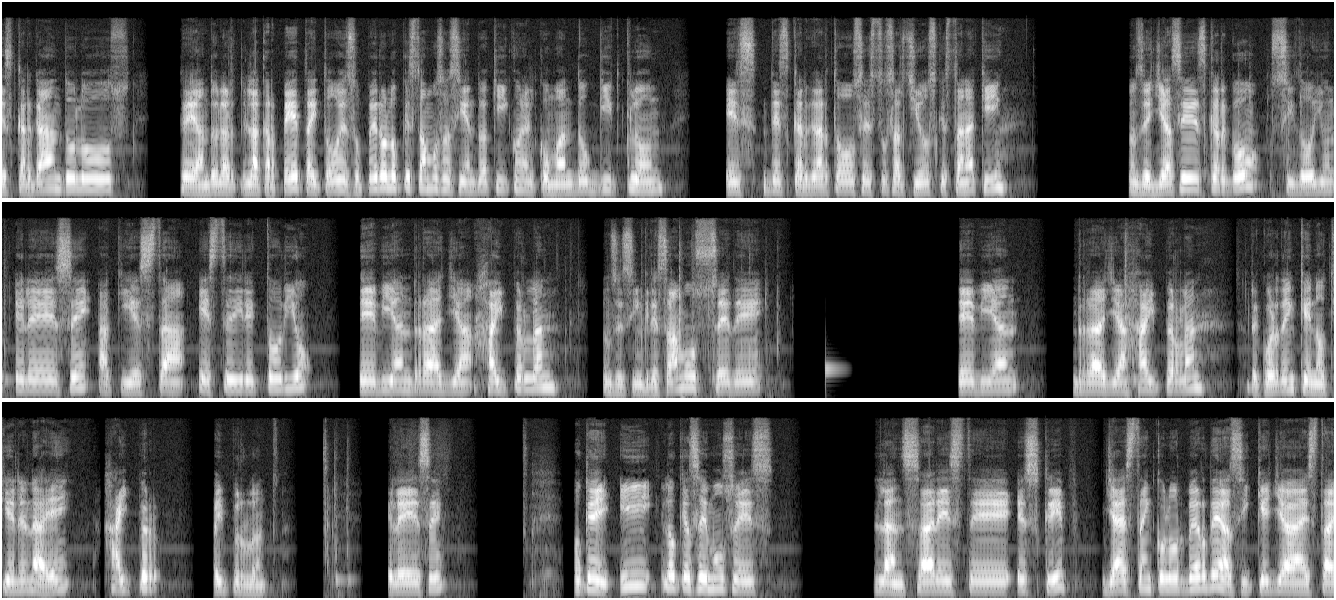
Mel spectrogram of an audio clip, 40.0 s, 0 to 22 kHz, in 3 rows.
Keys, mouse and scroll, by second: 10.2 click, 11.4 click, 12.5-13.2 typing, 16.1-18.2 drag, 18.6 click, 19.6-20.8 typing, 21.1 Tab, 21.9-22.3 typing, 22.3 Tab, 24.4 Return, 24.4 typing, 29.4-30.2 typing, 34.0-36.2 drag, 37.5 click, 39.2 click.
